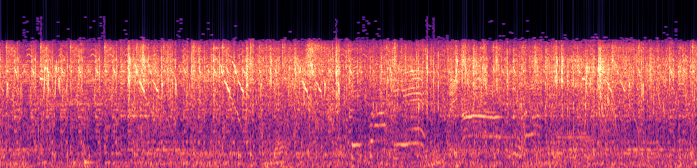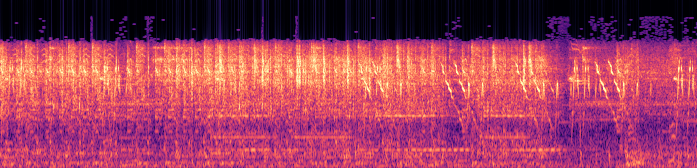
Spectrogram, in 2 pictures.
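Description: Video game music and sound effects play busily through a television speaker.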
